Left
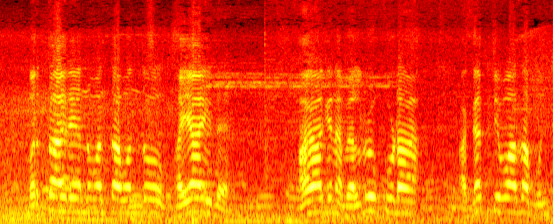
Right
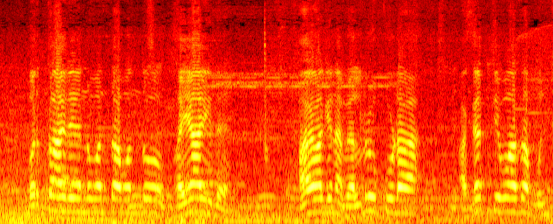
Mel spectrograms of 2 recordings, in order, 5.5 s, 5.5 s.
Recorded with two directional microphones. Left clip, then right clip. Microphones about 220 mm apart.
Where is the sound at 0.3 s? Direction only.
20° right (ahead or behind).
